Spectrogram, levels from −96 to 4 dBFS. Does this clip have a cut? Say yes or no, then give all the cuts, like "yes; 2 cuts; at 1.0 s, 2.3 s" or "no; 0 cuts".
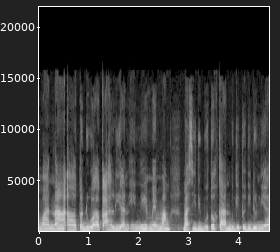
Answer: no; 0 cuts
